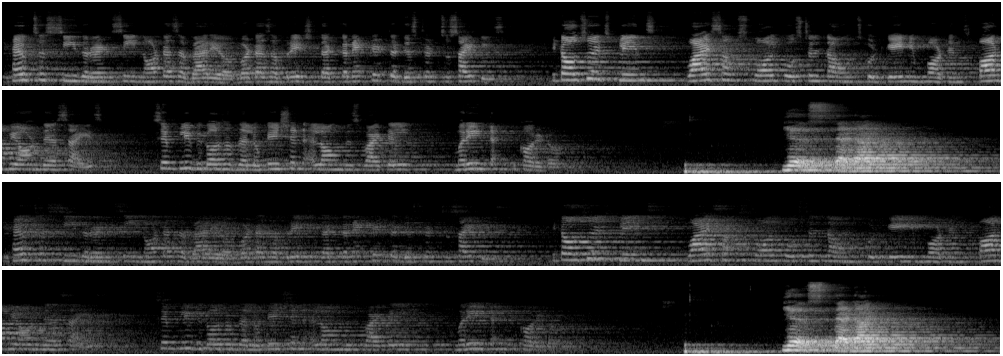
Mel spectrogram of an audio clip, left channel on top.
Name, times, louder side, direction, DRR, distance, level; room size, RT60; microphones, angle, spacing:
voice 1, 0.1-4.9 5.5-6.5 6.8-11.0 11.5-14.1 14.5-15.6, left 6 dB, 80° left, 10 dB, 0.4 m, -31 dB
voice 2, 17.8-18.8, right 2 dB, 30° right, 2 dB, 0.6 m, -15 dB
8.7 x 4.1 x 4.5 m, 2.7 s
head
